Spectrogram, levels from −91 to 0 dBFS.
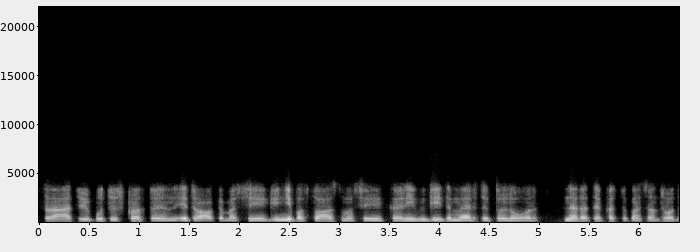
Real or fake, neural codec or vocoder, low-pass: fake; codec, 24 kHz, 0.5 kbps, DualCodec; 7.2 kHz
